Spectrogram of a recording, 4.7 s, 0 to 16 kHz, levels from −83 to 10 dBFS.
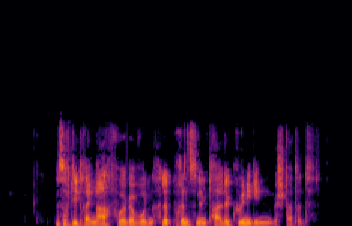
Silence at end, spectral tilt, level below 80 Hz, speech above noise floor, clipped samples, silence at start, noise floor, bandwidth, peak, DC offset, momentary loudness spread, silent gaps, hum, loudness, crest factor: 0.55 s; -5.5 dB/octave; -50 dBFS; 45 dB; under 0.1%; 0.75 s; -64 dBFS; 7.8 kHz; -2 dBFS; under 0.1%; 11 LU; none; none; -19 LUFS; 20 dB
